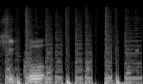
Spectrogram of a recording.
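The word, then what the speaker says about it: 引く: The other part of the compound is hiki from hiku. I think unaccented, but we'll check. Yes, unaccented.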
